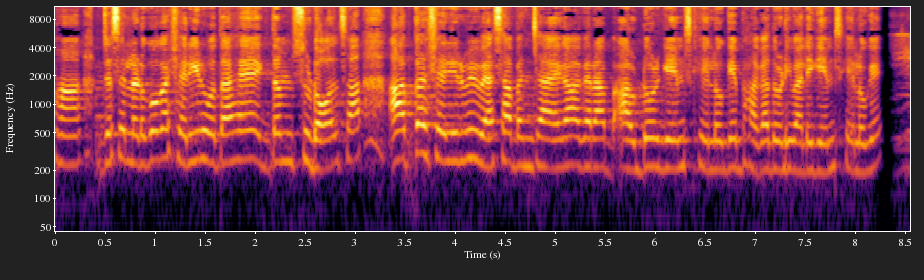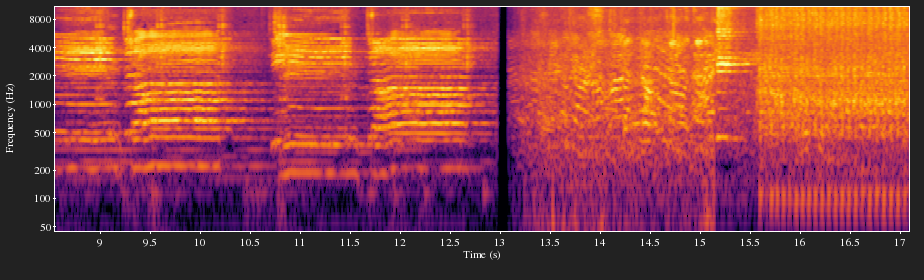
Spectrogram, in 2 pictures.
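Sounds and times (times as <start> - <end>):
speech: 0.0 - 8.7, 9.3 - 12.8
people chattering: 13.1 - 15.2
old rattletrap motorbike rattling and puttering: 15.6 - 17.0.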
